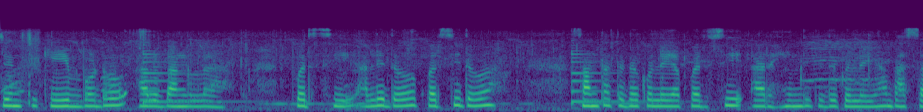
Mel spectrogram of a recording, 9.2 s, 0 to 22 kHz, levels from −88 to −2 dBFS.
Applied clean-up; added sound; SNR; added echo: none; Plucked string instrument; 16 dB; none.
